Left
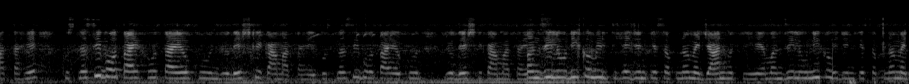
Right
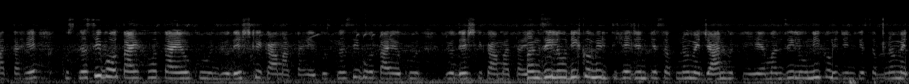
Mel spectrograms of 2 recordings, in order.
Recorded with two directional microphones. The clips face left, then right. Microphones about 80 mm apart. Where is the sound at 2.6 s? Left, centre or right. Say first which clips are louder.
Even; left.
